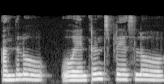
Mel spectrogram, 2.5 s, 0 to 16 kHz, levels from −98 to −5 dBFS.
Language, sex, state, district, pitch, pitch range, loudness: Telugu, female, Andhra Pradesh, Annamaya, 205 Hz, 195-220 Hz, -15 LUFS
